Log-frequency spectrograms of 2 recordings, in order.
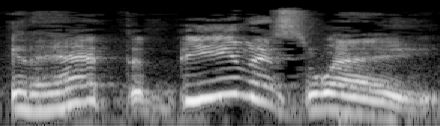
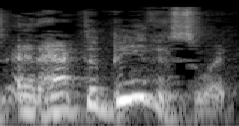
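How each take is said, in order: First: High, very slow "It had to be this way"; drawn-out climactic cry. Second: Raised, emphatic "it had to be this way"; emphatic declaration. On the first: Reuven seeing the answer, drawn-out cry on "had to be this way". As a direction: stretch every word of "had to be this way" on a high note. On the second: Reuven seeing the answer, emphatic "had to be this way". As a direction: state "had to be" firmly, somewhat high, without drawing it out. First take of repeated climax line. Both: Acted.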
